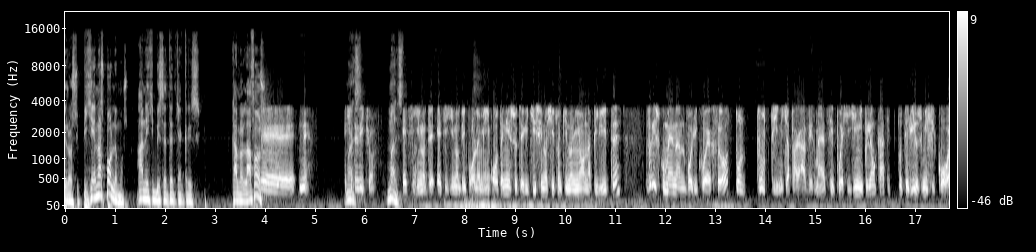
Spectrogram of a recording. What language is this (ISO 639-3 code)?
ell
